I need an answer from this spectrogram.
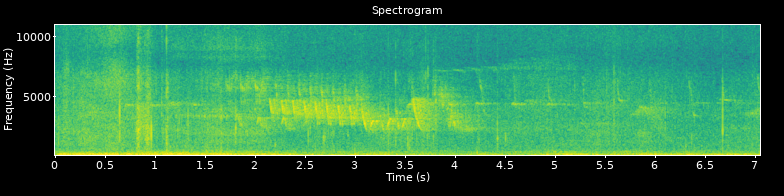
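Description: Faint forest ambience with a songbird singing one quick descending trill about two seconds in, lasting about two seconds; a few soft clicks near the start.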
